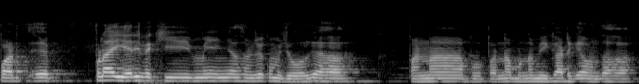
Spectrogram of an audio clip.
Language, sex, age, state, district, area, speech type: Dogri, male, 18-30, Jammu and Kashmir, Reasi, urban, spontaneous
